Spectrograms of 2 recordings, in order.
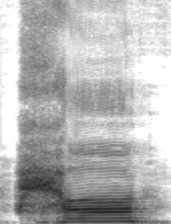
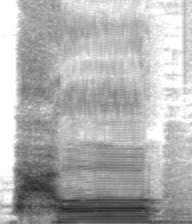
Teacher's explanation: ہا کی آواز ٹھنڈی حلق سے نکلے گی، ہا۔ اور یاد رکھیں اس ہا میں اور گول ہا میں فرق رکھنا ہے۔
